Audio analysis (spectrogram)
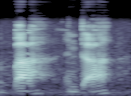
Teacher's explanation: And you have implosives like the ba and da.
